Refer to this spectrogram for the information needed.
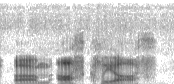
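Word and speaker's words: Áth Cliath: And before everybody who speaks Gaelic jumps down my throat about the pronunciation, that, as far as we know, is the most accurate pronunciation for the time. Gaelic has had a great vowel shift like everything else. And so when somebody who is a modern speaker says, oh, that should be Ath Cliath or whatever, you go, yeah, well, okay, in 1735 it would have been Ath Cliath.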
